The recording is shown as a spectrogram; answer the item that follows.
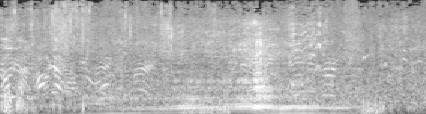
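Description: A motor engine drones steadily from about a second in, its pitch rising slightly and falling back before it fades out near the end; voices are heard at the start.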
